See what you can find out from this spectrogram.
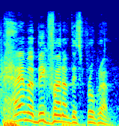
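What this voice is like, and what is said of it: Put-on African accent. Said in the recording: “he's doing his Black Panther accent. ... He's doing an African accent. ... an impression of Eddie Murphy in Coming to America”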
